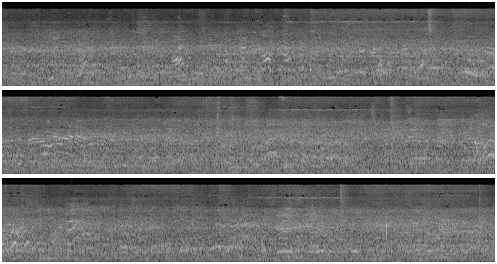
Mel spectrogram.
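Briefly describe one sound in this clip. A crowd chatters and echoes in a large indoor hall.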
